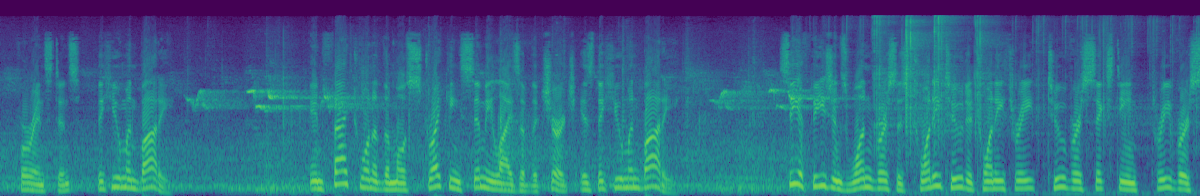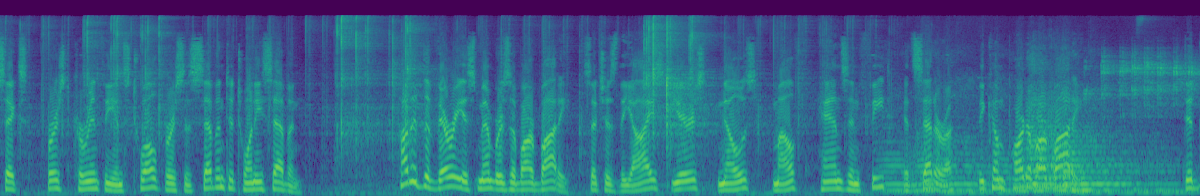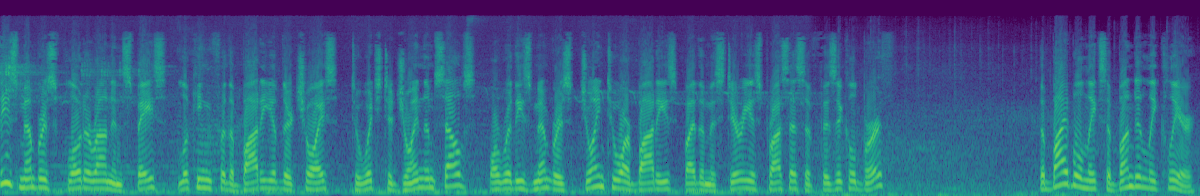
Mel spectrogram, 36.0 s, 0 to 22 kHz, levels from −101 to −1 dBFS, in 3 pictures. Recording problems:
animal sounds; loud; throughout; 9 dB below the speech

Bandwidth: 15.5 kHz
